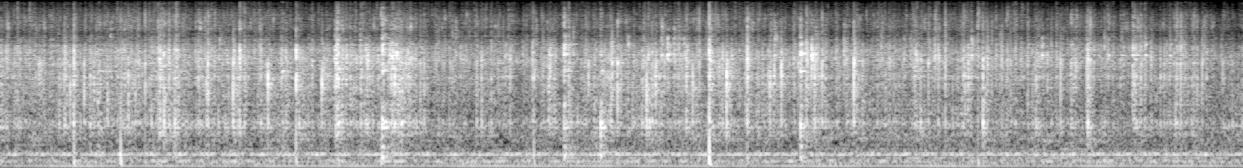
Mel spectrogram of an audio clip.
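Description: Dried red chillies and pieces of dried Bombay duck (loitta shutki) sizzling and crackling in hot mustard oil in a karahi, with a spatula stirring and scraping them around the pan. A faint steady low hum runs underneath.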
